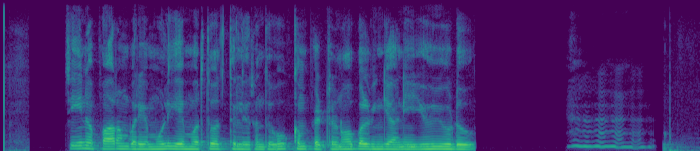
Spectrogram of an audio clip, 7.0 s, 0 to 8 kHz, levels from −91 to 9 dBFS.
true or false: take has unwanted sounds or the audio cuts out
true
